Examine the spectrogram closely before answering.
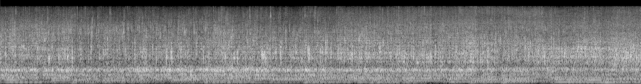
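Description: Whole bass frying in hot oil in a pan on a propane camp stove: a steady sizzle with dense crackling and snapping as the moisture in the fish cooks out.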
